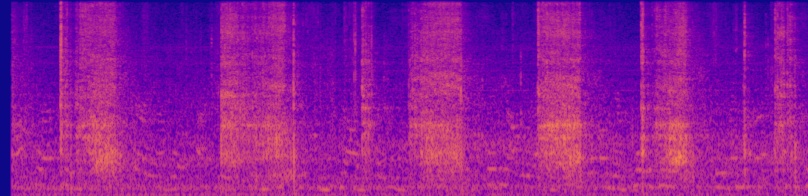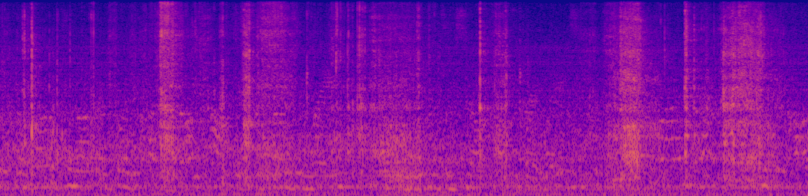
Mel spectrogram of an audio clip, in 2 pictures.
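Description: Snow shovel blade scraping over snow in a series of short, irregular drags as a dog tugs it along by the handle, with a quieter stretch in the middle.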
